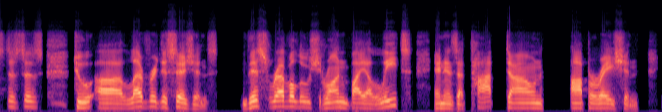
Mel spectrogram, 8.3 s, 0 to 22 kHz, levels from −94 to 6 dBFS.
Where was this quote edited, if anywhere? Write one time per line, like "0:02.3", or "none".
0:01.2
0:02.0
0:04.0

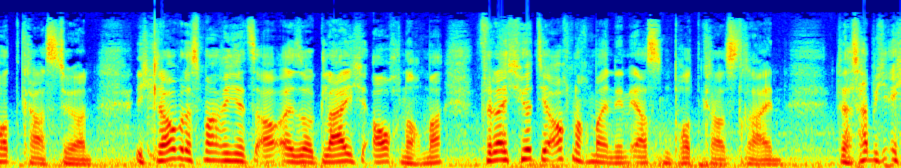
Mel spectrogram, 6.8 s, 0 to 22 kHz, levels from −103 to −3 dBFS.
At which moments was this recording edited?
none

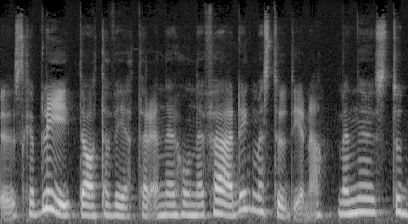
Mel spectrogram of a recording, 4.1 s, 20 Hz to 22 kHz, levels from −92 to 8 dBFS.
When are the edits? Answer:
none

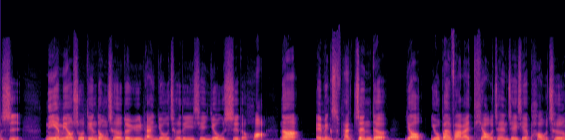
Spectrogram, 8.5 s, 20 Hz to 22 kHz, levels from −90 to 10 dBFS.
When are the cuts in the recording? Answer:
0:04.1
0:05.1

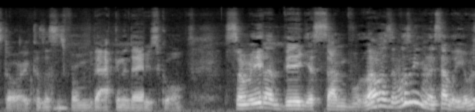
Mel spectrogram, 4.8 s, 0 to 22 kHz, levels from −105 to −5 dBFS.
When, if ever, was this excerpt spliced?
0:00.9
0:01.4
0:02.6

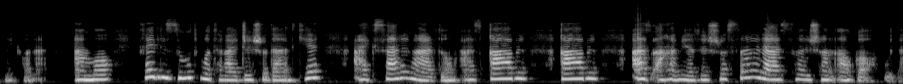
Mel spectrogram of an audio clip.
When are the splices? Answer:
0:05.6

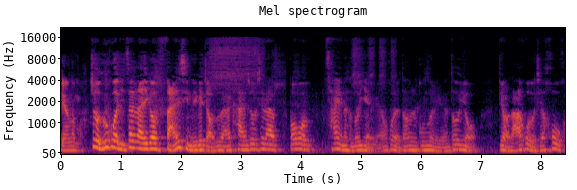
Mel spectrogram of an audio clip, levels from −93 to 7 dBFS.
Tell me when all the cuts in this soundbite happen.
0:03.7

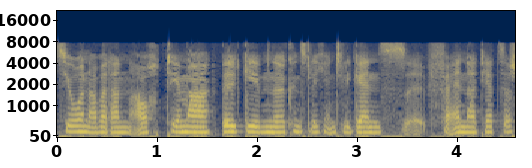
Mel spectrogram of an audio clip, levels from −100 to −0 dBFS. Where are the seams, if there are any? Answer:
none

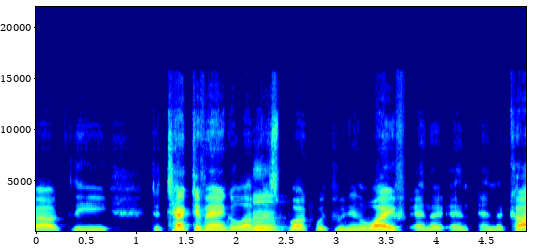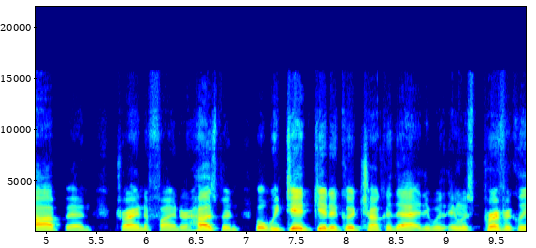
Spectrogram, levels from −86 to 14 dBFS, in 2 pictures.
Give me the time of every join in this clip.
0:07.0

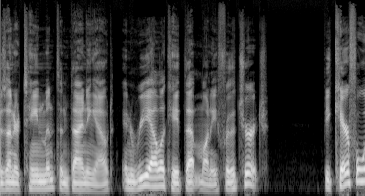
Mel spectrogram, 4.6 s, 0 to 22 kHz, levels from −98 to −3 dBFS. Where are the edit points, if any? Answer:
0:01.4

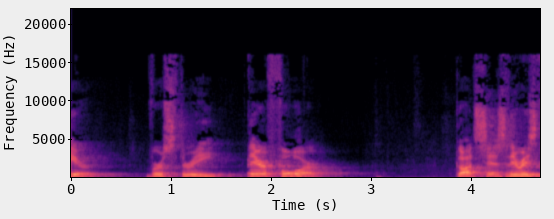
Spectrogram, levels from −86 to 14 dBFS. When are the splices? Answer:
0:01.8

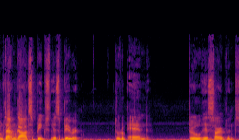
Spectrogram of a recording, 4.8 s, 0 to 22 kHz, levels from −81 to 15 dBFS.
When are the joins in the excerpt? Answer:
0:01.0
0:02.5

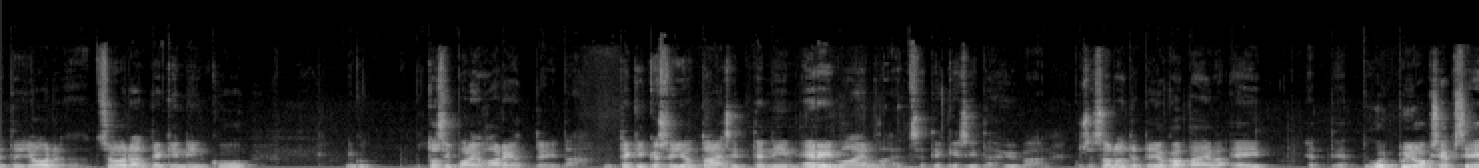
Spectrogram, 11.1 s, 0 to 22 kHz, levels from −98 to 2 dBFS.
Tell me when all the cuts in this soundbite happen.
none

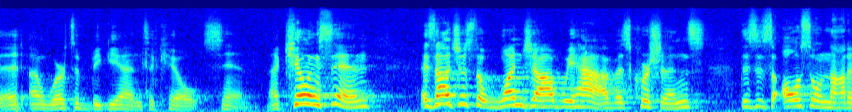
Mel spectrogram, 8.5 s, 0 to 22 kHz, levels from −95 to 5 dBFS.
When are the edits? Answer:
none

